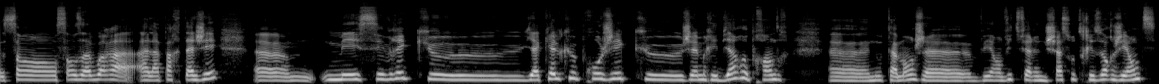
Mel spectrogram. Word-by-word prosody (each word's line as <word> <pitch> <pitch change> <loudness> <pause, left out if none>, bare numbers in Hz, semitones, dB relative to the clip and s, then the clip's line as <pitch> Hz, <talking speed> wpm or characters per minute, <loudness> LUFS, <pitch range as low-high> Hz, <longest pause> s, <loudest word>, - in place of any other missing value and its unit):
sans 205 +1 0
sans 220 +2 -2
avoir 220 +2 +2
à 210 - +3
à 195 - -2
la 195 0 0
partager. 215 +6 0 0.4
Hem. 180 -2 -2
Mais 225 +2 +3
c'est 240 +1 -1
vrai 265 +3 0
qu'il 205 -4 0
y 210 - +1
a 205 - +4
quelques 260 +4 +1
projets 260 +1 0
que 215 -4 0
j'aimerais 210 0 +1
bien 230 +8 +3
reprendre. 225 -6 -1 0.4
Heu, 175 -2 -1
notamment, 190 +3 0
j'avais 175 -3 0
envie 185 +5 -3
de 225 - -13
faire 205 -3 0
une 190 -1 0
chasse 210 +6 +2
aux - - -3
trésors 215 +1 0
géante. 215 +5 +2
210 Hz, 160 wpm, -21 LUFS, 190-225 Hz, 0.4 s, a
